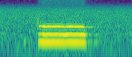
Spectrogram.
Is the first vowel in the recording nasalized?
no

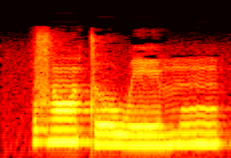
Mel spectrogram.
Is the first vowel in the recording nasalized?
yes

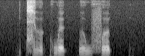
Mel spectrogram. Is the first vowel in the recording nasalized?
no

